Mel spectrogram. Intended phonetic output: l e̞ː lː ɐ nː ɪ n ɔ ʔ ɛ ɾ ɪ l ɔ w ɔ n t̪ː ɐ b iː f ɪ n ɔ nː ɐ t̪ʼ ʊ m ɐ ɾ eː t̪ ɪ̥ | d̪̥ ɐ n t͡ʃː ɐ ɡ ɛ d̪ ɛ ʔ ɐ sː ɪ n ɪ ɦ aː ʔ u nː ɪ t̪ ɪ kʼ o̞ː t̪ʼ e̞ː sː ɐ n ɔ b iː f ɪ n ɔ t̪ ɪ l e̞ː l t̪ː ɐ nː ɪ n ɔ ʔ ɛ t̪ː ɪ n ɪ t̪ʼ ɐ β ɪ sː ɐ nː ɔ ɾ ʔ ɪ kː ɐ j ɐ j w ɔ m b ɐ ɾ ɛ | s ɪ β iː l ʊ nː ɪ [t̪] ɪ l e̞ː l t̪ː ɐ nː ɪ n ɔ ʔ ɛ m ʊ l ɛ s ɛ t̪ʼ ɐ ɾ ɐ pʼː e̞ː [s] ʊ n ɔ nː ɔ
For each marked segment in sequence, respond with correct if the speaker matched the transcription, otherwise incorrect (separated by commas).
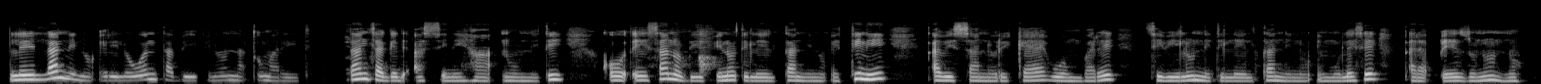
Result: correct, incorrect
